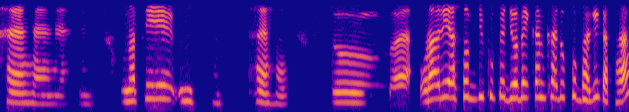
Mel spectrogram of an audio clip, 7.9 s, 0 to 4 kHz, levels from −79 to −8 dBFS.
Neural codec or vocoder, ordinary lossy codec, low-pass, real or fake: none; none; 3.6 kHz; real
